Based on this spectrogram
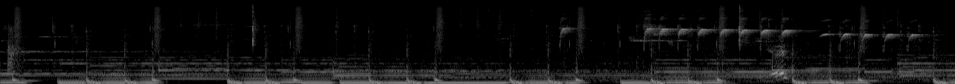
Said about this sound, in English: swift parrot feeding on the flowers right beside me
